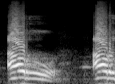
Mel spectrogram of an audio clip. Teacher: A-nya tuh biasa. A, I, U, A. Ro-nya yang tebal. Ar, jangan or.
